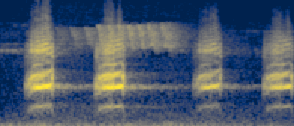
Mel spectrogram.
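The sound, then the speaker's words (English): A raven gives four harsh, hoarse caws, each a short rasping burst with uneven gaps between them, loud and alone with no other sounds. “Raven, in Northwest Coast native mythology, is the equivalent of coyote in the Southwest, a trickster, an agent of mischief and games.”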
